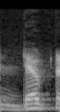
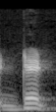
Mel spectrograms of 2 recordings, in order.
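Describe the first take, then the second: First: डेब्ट said with the b voiced before t; wrong b sounded. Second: डेट said as "det" with no b; silent b. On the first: Teacher warning students against saying डेब्ट. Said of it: "ये डेब्ट नहीं कहेंगे". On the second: Teacher giving students the correct डेट. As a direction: say डेट with the b left out. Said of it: "ये डेट पढ़ा जाएगा". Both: Shown as a demonstration.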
